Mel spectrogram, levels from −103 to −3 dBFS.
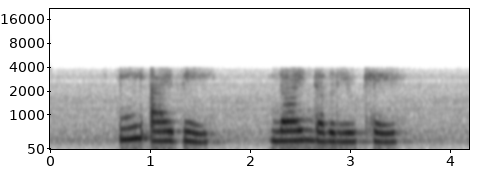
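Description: From start to finish the speech has been through the GSM full-rate codec, which sounds like a 13 kbps setting. The vocal tract is modelled and driven by sparse regular pulses, so everything sounds buzzy and gravelly, squeezed into roughly 250 Hz to 3.6 kHz.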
